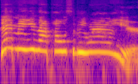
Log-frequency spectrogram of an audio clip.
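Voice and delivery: put-on nice friendly voice. Telling viewers who ask about that man to unsubscribe: put-on nice friendly voice. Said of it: "I'm gonna say it in my nice voice".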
